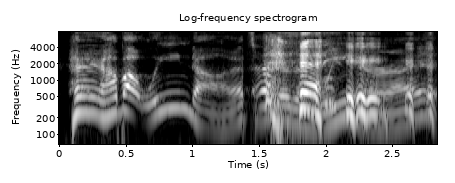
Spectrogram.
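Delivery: high, laughing, eager sell; lightly voiced hopeful kid; pitching a nickname. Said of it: "I tried to get that nickname going".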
